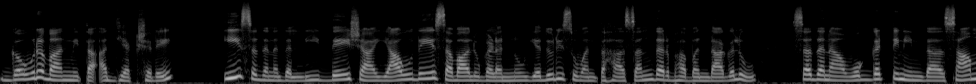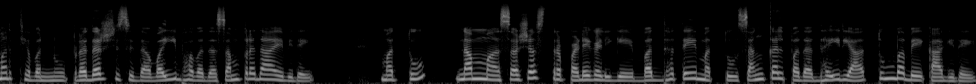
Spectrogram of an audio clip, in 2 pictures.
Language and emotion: Kannada, neutral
